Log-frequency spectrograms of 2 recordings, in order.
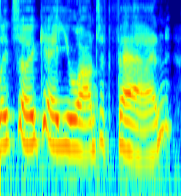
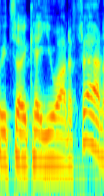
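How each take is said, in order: First: High, loud put-on lilt; mock impostor voice. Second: Said in the usual way. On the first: Impostor replying to her in chat, high mock voice. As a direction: voice the fake, rising at the end.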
